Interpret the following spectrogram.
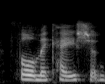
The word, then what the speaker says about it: formication: got a proper name you just have to be a little bit careful how you say it it's called formication but it's with an m just be careful how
